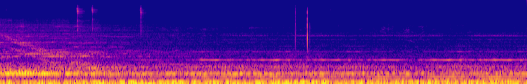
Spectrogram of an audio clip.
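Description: Electronic ambient soundtrack of a projection-mapping show: a deep, steady rumbling drone with sustained tones. A falling glide runs through the first second or so, held tones enter about four seconds in, and a couple of sharp clicks come about six seconds in.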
